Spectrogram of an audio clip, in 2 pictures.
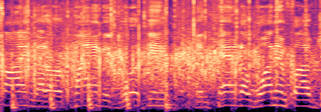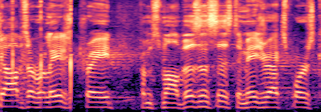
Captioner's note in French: voix de l'interprète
